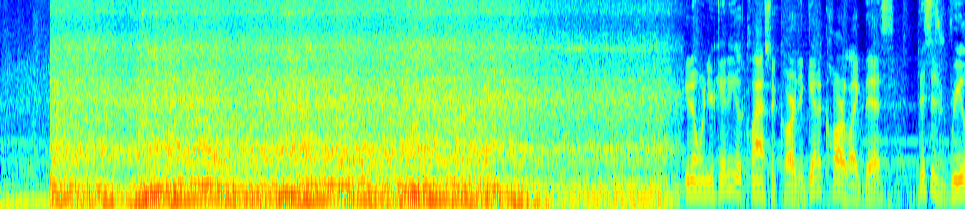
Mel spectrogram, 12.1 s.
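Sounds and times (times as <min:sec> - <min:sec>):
car engine exhaust note: 0:00.6 - 0:08.6.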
